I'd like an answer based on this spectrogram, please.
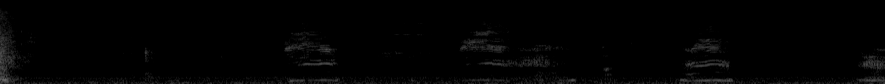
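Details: Month-old house kittens scuffling as the mother cat looks on; several short, bright mews spaced roughly two seconds apart, each a brief wavering cry, over a quiet indoor background with soft knocks.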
